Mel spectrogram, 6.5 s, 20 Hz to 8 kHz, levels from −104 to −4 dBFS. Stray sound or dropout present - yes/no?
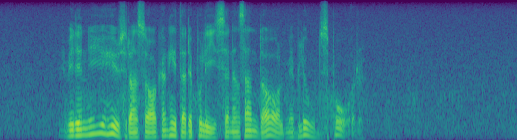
no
